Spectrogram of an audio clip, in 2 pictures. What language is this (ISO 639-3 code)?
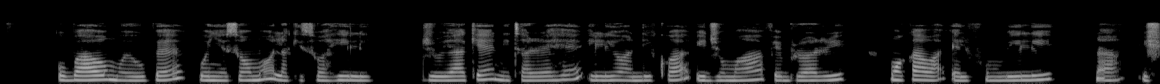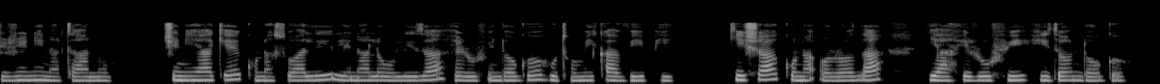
swa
